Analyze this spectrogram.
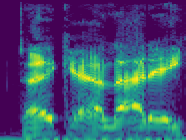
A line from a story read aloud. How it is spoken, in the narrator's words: rumbled Pigott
